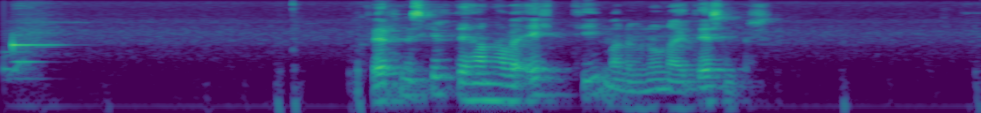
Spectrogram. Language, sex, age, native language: Icelandic, male, 30-39, Icelandic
